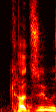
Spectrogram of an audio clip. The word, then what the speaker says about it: Kudzu: All right, so we're going to be smoking the kudzu.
